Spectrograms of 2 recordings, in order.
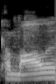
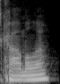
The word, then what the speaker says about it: Kamala: What do you think Kamala is gonna do? Her name's Kamala.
